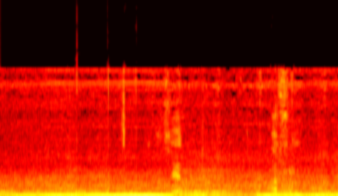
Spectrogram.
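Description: Porsche Cayman S engine pulling hard on a racing circuit, a loud steady in-car drone rising in pitch, dipping briefly at a shift, then climbing again, with an instructor's voice talking over it.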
